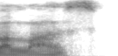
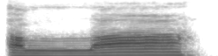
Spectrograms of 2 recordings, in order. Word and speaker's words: Allah: when you say Allah that open a that's in Al so that's one of the ways that the word Allah is being pronounced in the world is just that the Arabs were pronouncing it as Allah with a double beat as they call it in that last vowel or that second vow Allah see Allah and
